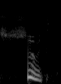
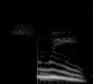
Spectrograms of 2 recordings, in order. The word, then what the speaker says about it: suite: to but you see once there is an e after that t it becomes sweet uhuh boys s w e t t that is sweet yes have you heard about homophones before words having the same sound different spelling and meaning so you don't say hotel and suit it is not hotel and suit okay it is hotel and suet okay so those rooms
